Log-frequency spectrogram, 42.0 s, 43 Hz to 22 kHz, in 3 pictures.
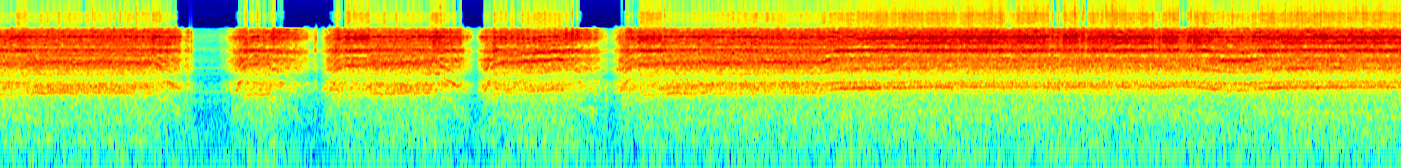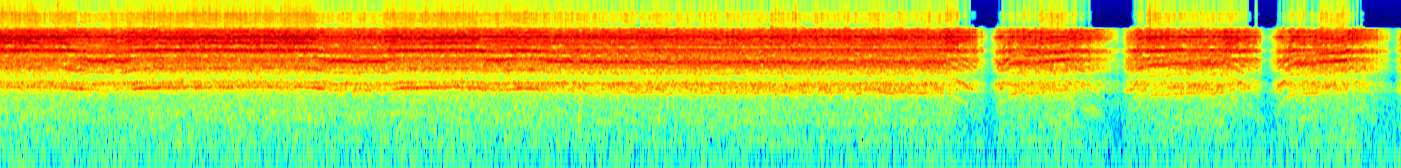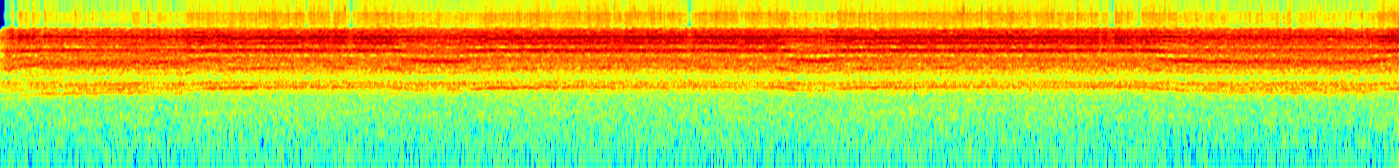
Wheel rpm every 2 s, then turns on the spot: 170, 70, 120, 160, 220, 230, 230, 230, 230, 220, 200, 180, 110, 110, 170, 230, 220, 230, 230, 230, 210.
none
